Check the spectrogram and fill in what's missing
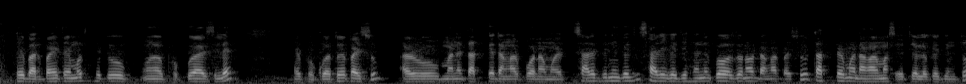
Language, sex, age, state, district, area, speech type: Assamese, male, 30-45, Assam, Nagaon, rural, spontaneous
